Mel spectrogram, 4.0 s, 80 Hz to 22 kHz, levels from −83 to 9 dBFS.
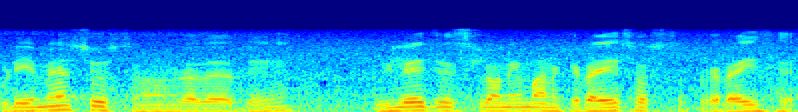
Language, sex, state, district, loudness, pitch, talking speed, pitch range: Telugu, male, Andhra Pradesh, Krishna, -17 LUFS, 125 Hz, 195 wpm, 115-140 Hz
